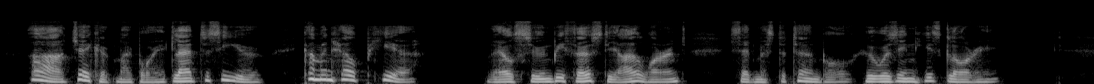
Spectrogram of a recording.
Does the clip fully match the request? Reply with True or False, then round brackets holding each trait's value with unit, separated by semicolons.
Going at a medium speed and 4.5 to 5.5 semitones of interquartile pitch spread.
True (160 wpm; 5.2 semitones)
